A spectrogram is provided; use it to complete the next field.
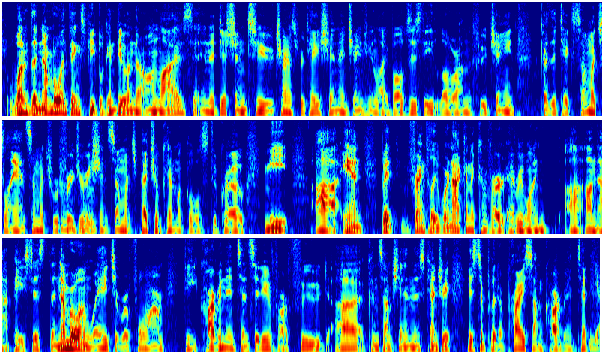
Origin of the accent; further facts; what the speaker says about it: Memphis, Tennessee, United States; born there; I was born in Memphis, Tennessee, the barbecue capital of the Milky Way galaxy. So it's in my DNA.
